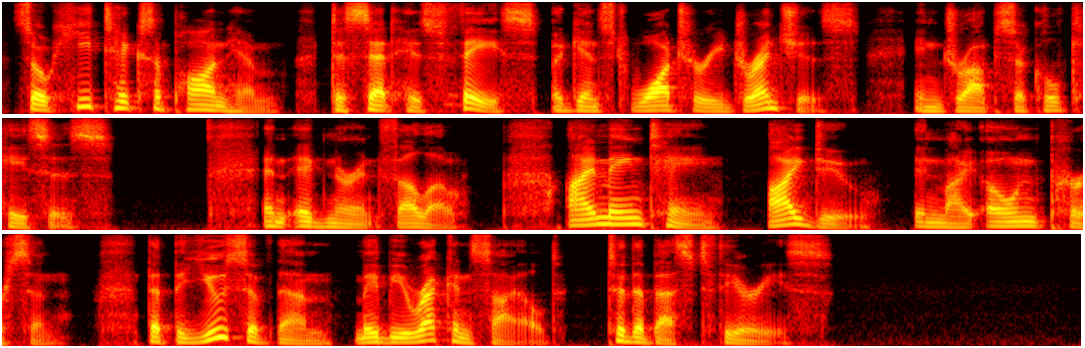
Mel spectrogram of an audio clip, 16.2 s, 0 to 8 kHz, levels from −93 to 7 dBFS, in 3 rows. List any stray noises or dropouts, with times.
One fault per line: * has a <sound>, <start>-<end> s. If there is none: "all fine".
all fine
